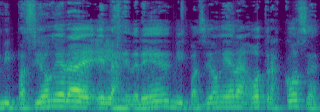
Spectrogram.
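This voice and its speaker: A man with a high-pitched voice delivers his words at a fairly slow rate. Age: 60s. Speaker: church teacher. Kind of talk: lecture. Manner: halting.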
